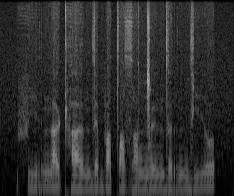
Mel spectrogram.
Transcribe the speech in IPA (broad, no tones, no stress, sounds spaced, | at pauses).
f i r n a ə̯ ʈʰ a ə̯ n d ɛ b i tˤ ə zˤ ə ŋ͡ǀ ø n d ə r n d i ʊ̯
